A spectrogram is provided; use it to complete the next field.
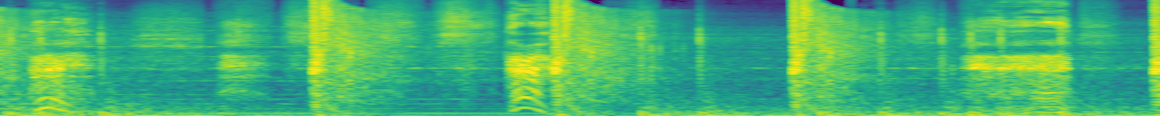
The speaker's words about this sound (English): I take a step toward him, but he moves first. I keep coming, and he keeps firing.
